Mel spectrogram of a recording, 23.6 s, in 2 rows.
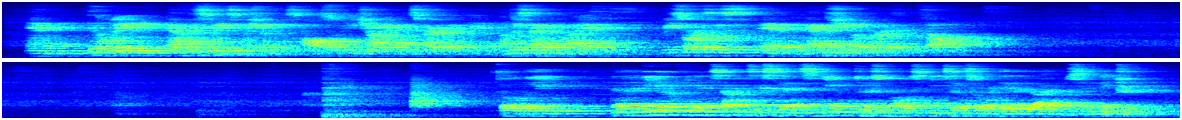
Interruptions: none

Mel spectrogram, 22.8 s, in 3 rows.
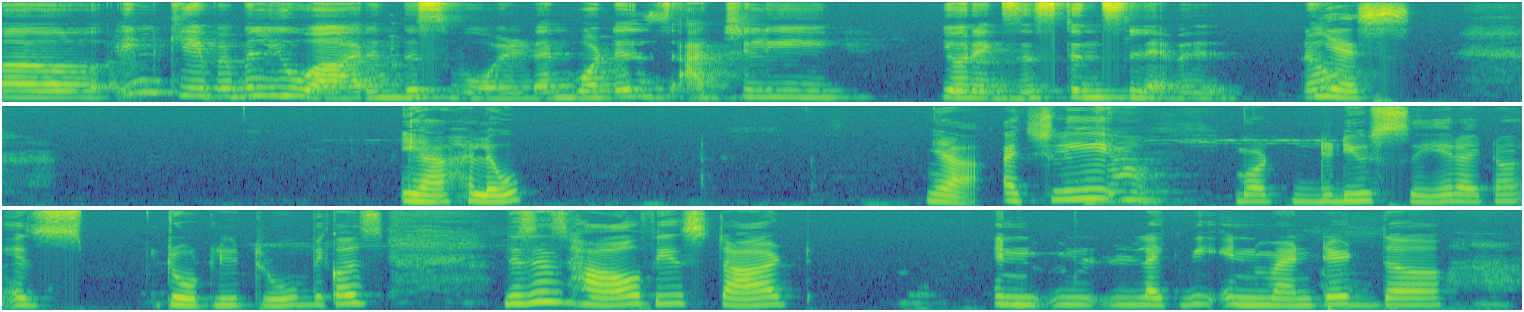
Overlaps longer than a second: none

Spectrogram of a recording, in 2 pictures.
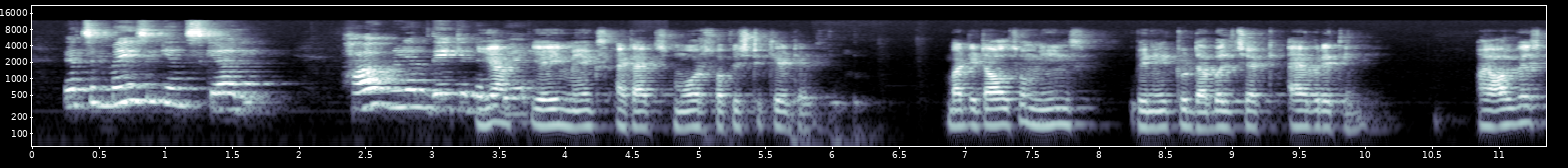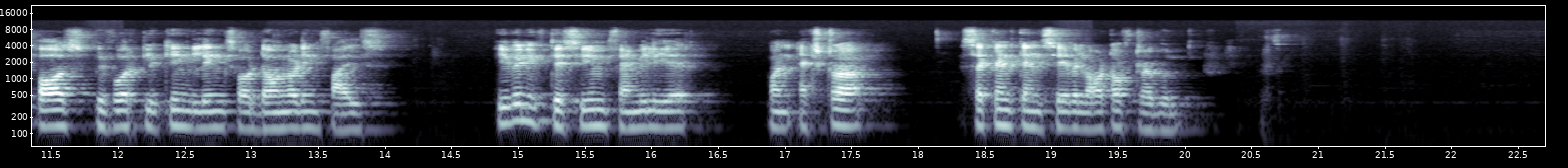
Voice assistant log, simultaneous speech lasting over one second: none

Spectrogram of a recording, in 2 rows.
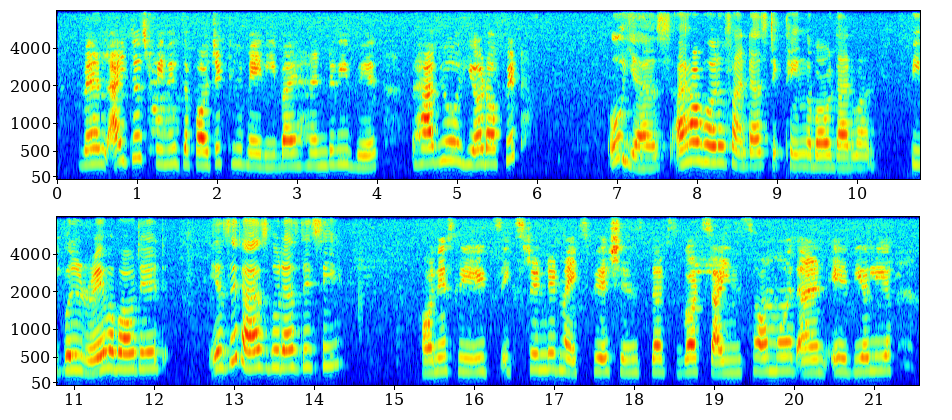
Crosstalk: none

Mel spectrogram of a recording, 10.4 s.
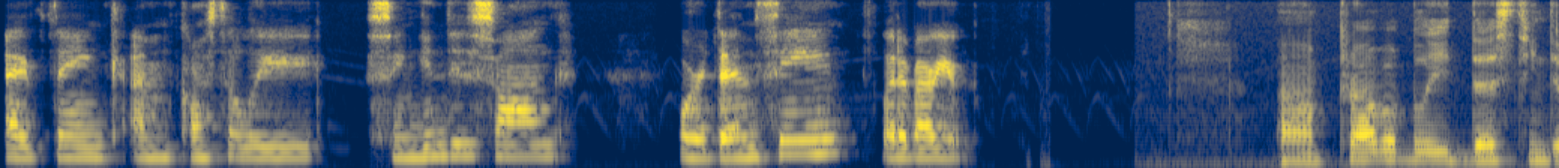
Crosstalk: none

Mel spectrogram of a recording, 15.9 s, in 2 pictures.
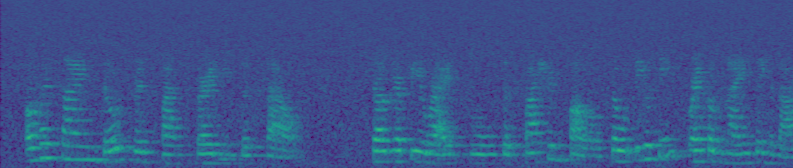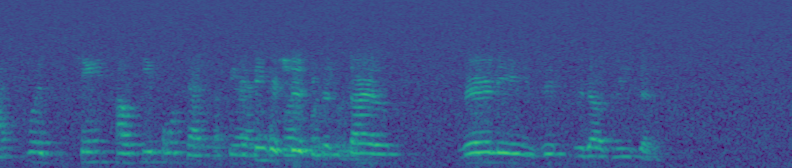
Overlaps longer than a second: present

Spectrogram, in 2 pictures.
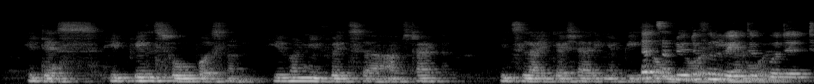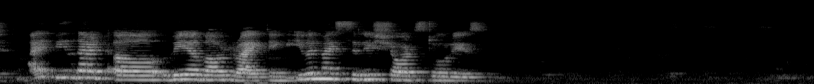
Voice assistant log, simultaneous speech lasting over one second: present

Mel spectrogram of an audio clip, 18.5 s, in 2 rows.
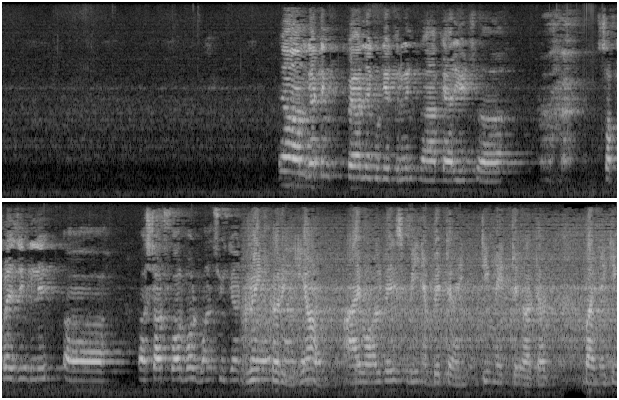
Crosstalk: present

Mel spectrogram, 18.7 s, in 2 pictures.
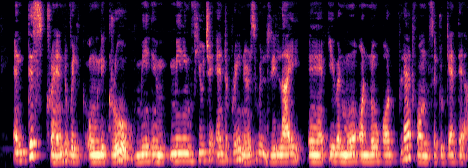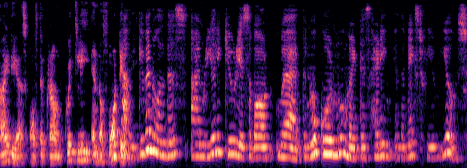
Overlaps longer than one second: none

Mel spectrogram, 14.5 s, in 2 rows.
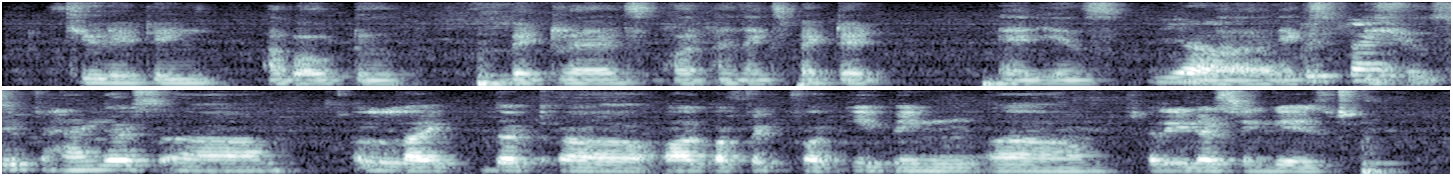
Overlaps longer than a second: present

